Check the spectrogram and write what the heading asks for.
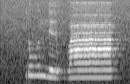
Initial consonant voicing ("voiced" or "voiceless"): voiced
